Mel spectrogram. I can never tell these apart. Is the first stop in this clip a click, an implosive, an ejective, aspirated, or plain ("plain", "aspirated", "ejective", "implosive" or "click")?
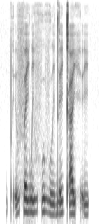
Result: aspirated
